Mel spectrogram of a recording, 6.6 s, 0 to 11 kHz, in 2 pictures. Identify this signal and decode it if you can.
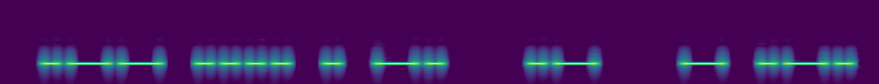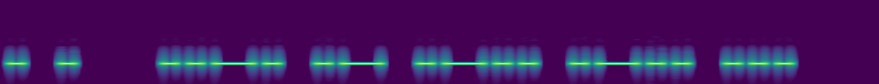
Morse code, heard as a keyed tone, about 25 wpm, 700 Hz. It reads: WHEN A TREE FALLS
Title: A Sound Of Thunder 25wpm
